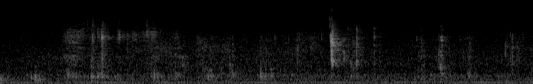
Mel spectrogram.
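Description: A person chewing a mouthful of soft, deshelled king crab meat close to the microphone: quiet wet mouth sounds with small clicks, and one sharper click about three seconds in.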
